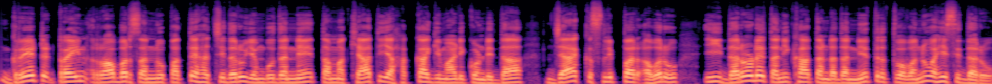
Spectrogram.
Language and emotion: Kannada, neutral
